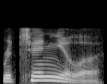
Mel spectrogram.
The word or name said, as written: retinula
